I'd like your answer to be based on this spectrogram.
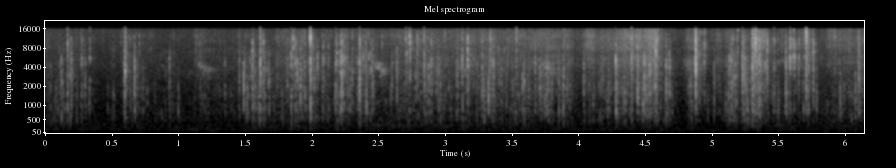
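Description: An empty, flat brown recycled kraft-paper Amazon mailer bag with a barcode sticker and handwriting lies on a table while hands with long pink nails press, rub and crinkle it. The result is a steady stream of dry, bright paper crinkles and crunches with sharp, quickly fading peaks and almost no low end.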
